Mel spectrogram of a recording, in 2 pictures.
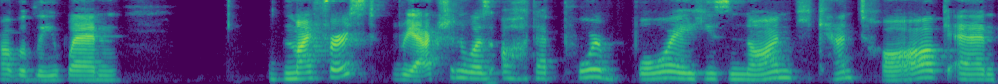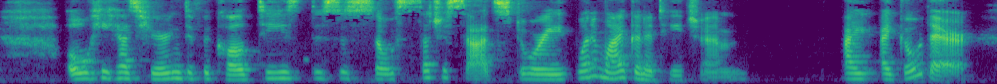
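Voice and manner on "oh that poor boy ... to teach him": usual speaking voice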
